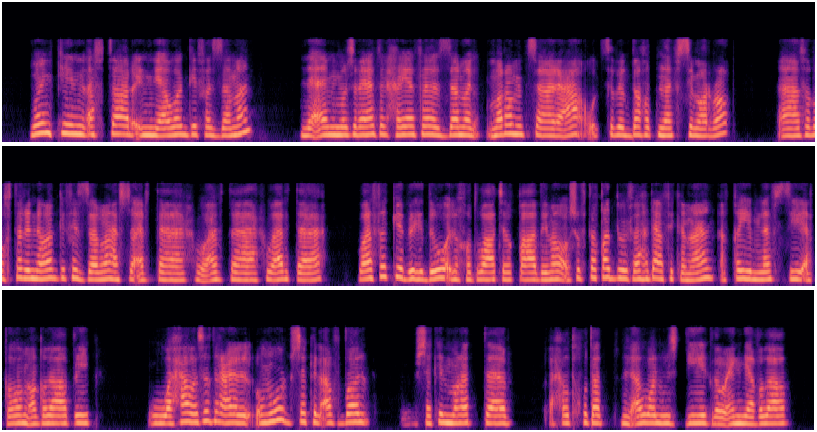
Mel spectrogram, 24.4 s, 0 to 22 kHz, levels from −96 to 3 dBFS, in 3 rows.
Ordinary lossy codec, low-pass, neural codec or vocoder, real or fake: none; 7.2 kHz; codec, 16 kHz, 2 kbps, FreqCodec, smaller model; fake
